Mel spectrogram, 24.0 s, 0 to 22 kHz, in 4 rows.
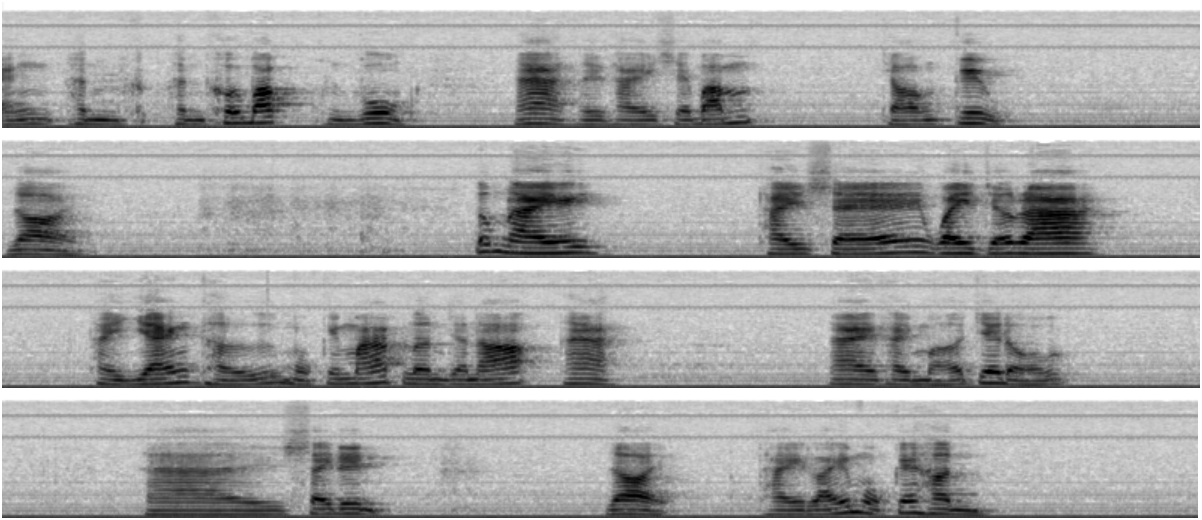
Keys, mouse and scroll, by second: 5.5 u, 10.1 click, 12.2 Tab, 13.1 click, 15.8 click.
